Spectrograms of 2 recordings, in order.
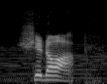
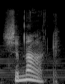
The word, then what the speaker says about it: Shinnok: You may call me Shinnok. – What? – Shinnok. – Shirok. – Shirok. – Shinnok. – So, wait, give me a history check. – And the accent is on the first syllable.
